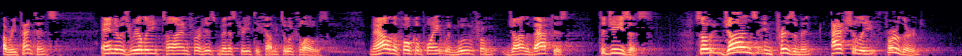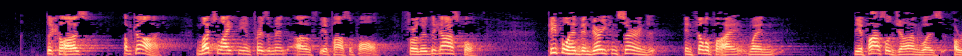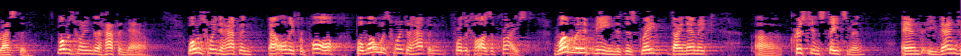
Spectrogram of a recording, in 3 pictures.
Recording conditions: large echoing room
